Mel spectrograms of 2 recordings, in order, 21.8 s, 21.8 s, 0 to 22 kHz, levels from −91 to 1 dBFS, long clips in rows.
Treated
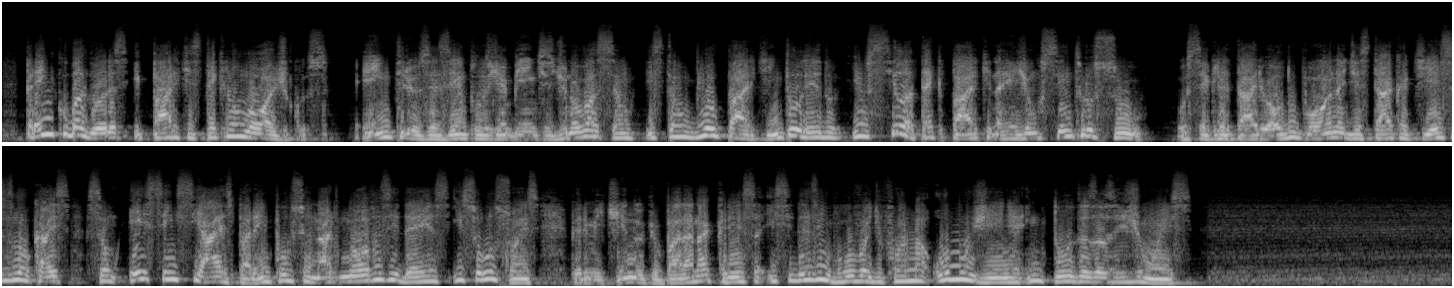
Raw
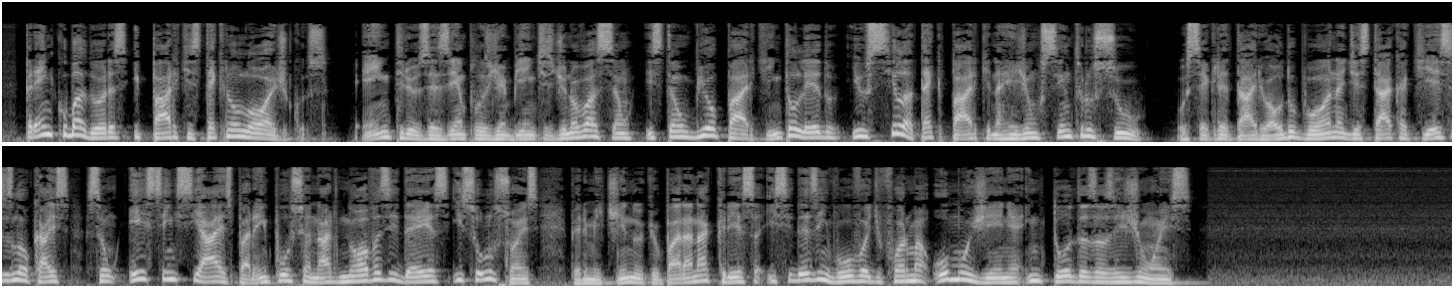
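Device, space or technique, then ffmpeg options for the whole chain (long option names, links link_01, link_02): barber-pole flanger into a guitar amplifier: -filter_complex "[0:a]asplit=2[link_01][link_02];[link_02]adelay=6.2,afreqshift=0.87[link_03];[link_01][link_03]amix=inputs=2:normalize=1,asoftclip=type=tanh:threshold=-23dB,highpass=93,equalizer=frequency=210:width_type=q:width=4:gain=4,equalizer=frequency=390:width_type=q:width=4:gain=4,equalizer=frequency=840:width_type=q:width=4:gain=5,lowpass=frequency=3800:width=0.5412,lowpass=frequency=3800:width=1.3066"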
